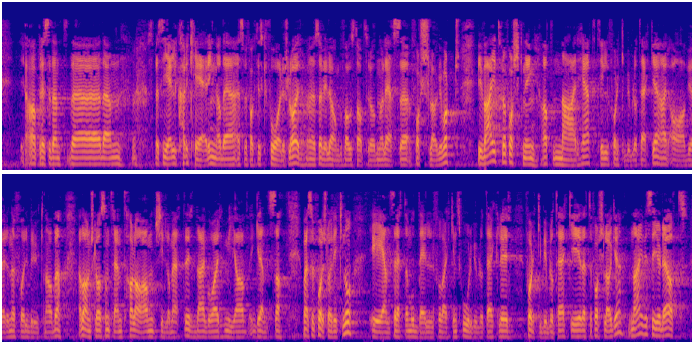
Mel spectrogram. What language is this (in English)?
Norwegian Bokmål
